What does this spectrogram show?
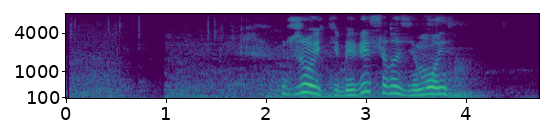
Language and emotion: Russian, positive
